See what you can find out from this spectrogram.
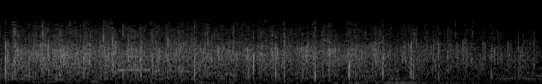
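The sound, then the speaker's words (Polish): Sustained applause from a large audience welcoming Father Dariusz Paszyński, vice-provincial of the Warsaw province of the Redemptorists: a dense steady wash of many hands clapping at once, fairly loud and continuous throughout with no talking over it. “Witamy ojca Dariusza wśród nas także gorącymi oklaskami.”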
